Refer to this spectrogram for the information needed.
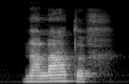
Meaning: negligent
- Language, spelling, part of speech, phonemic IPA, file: Dutch, nalatig, adjective, /naˈlatəx/, Nl-nalatig.ogg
